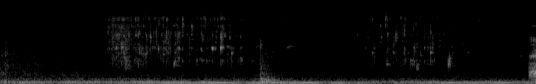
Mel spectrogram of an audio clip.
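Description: A mix of transmission fluid and acetone drips and trickles into a cylinder of a 1949 Ford F-5 truck's flathead V8. Faint, close liquid patter comes in two bursts with a quiet pause between them.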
